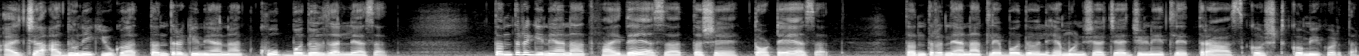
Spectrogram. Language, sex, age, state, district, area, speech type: Goan Konkani, female, 45-60, Goa, Canacona, rural, spontaneous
